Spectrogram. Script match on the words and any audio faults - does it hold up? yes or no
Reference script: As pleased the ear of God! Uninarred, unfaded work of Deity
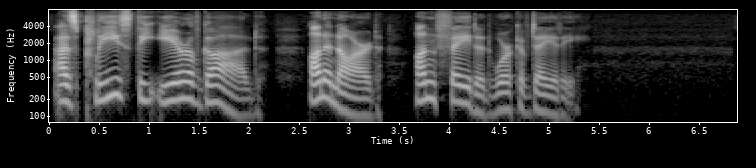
yes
